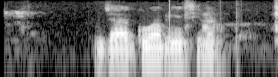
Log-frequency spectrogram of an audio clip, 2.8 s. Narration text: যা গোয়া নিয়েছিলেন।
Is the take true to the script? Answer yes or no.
yes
